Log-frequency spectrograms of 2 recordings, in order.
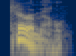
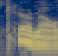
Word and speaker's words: caramel: The word originates from French and Spanish and it correct pronunciation is with three syllables according to quick and dirty tips.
